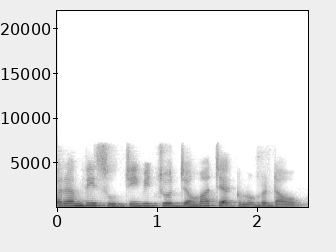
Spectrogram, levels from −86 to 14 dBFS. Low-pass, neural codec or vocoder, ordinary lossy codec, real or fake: 7.2 kHz; codec, 24 kHz, 0.9 kbps, WavTokenizer, large speech release; AAC, 48 kbps; fake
